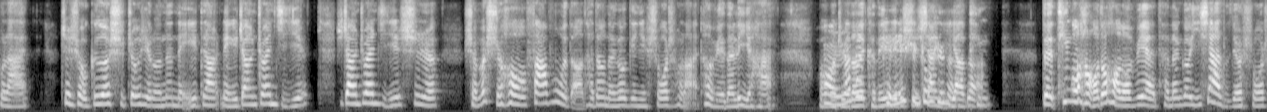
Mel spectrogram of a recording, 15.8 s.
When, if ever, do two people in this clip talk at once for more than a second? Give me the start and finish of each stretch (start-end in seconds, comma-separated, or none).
10.2-12.3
